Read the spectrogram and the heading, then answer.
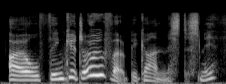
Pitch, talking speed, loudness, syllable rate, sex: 240 Hz, 185 wpm, -15 LUFS, 5.1 syllables/s, female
